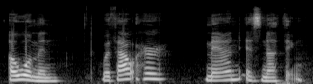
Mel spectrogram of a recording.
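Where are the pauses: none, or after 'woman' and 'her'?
after woman, her. There are pauses after 'woman' and after 'her'.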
